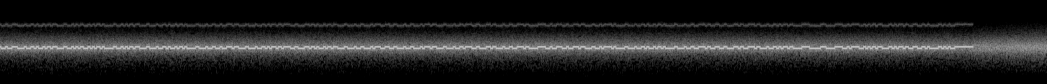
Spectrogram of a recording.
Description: RTTY (45.45 baud, 170 Hz shift), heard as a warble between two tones, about 2150 Hz centre, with radio static and a narrow filter. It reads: … DARRERA DE LA FUNDA HI HA UN COLLAGE DE CINC FOTOGRAFIES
